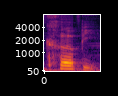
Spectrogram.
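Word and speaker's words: 科比: It's pronounced Kirby, and that's how you spell it too.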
